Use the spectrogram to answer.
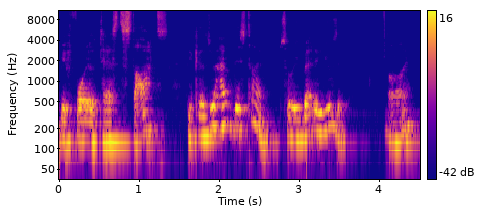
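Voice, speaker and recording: In a Brazilian Portuguese accent, a man speaks with a dark, mellow tone that is somewhat breathy. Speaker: English exam coach. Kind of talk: tutorial. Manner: casual, with hesitations.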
